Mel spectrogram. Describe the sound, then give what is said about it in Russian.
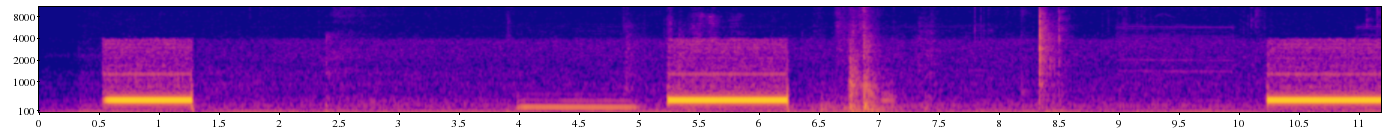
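Telephone line tones during a redialed call: three long, steady beeps about four seconds apart, with a lower, quieter tone and a few faint clicks in the gaps between them. “Так, сейчас еще раз наберу, спрошу, с какого он города, антиколлектор Воронеж.”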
